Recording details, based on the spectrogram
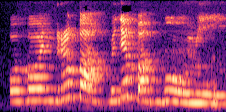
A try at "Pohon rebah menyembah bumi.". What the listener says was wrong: Tak ikut nada saya tu. Pohon rebah menyembah bumi. Kena jangan senyum sangat sebab ini marah ni, okey?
